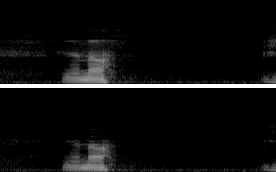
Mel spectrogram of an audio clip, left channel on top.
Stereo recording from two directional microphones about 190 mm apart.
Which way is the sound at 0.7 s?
35° left (ahead or behind).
